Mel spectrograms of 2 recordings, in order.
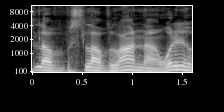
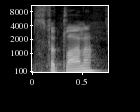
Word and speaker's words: Svetlana: This Slavlana. How do you pronounce it? Svetlana.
